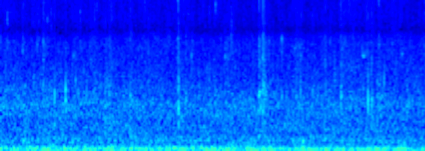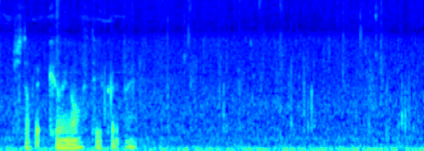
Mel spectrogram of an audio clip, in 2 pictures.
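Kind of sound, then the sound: nature, light rain pattering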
